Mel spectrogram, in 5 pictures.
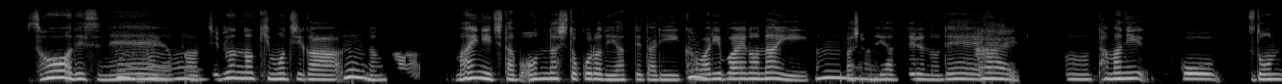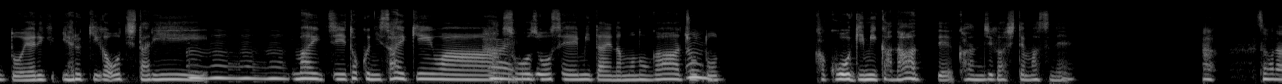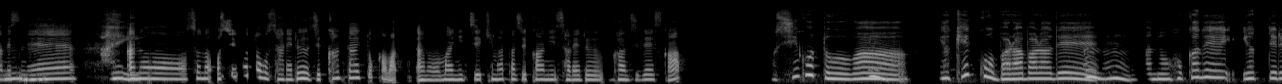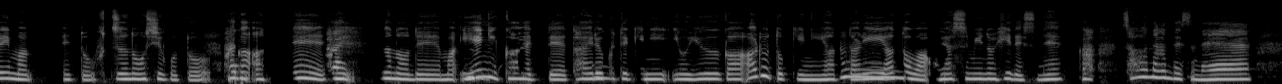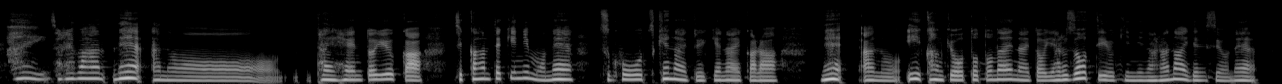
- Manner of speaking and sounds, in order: other background noise
- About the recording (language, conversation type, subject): Japanese, advice, 環境を変えることで創造性をどう刺激できますか？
